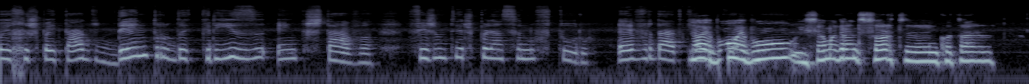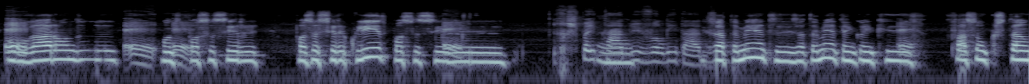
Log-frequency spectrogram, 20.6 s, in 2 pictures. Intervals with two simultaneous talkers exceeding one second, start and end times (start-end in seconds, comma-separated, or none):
none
